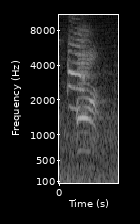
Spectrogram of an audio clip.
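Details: In a backyard in July, an excited fledgling American crow gives a single harsh, nasal caw lasting about half a second, slightly rising then dropping, against a quiet background, with a male crow perched nearby.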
